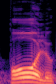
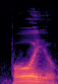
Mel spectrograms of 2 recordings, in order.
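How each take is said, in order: First: The middle consonant is an 'ly' sound. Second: The middle consonant is a 'y' sound.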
